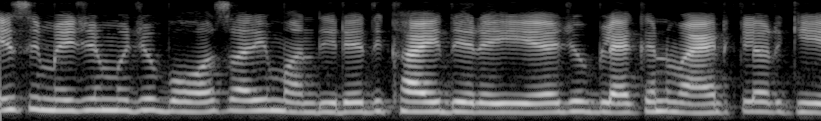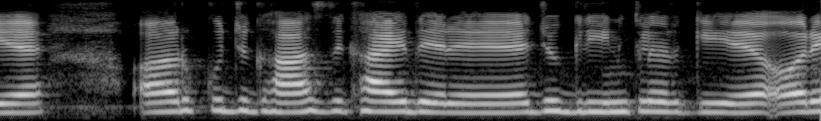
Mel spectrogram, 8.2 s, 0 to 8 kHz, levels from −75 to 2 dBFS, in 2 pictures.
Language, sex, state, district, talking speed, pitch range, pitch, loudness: Hindi, female, Punjab, Kapurthala, 235 wpm, 225-250 Hz, 240 Hz, -18 LUFS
